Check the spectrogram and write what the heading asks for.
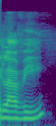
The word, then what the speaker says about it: LaVie: Did I pronounce that right? Absolutely. Mm-hmm. Or you could say LaVie. I LaVie.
